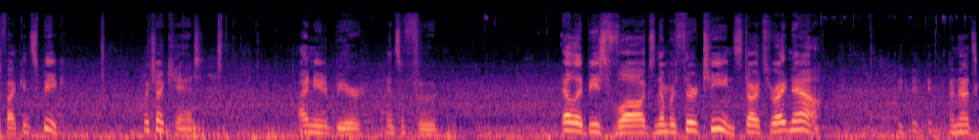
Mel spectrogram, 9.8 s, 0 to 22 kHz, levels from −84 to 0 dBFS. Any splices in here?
no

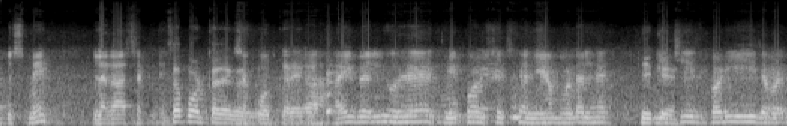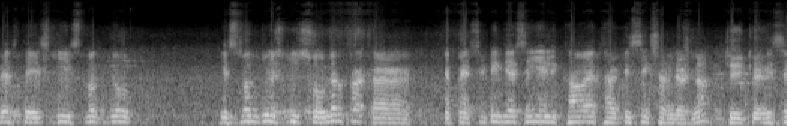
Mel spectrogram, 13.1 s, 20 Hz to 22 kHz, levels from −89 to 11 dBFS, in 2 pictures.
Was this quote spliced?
no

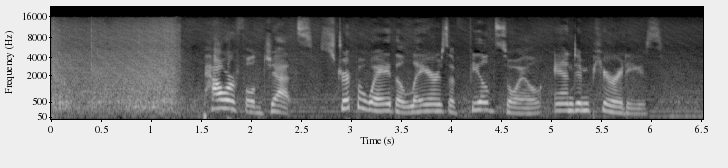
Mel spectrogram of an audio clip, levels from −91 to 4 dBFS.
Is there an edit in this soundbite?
no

